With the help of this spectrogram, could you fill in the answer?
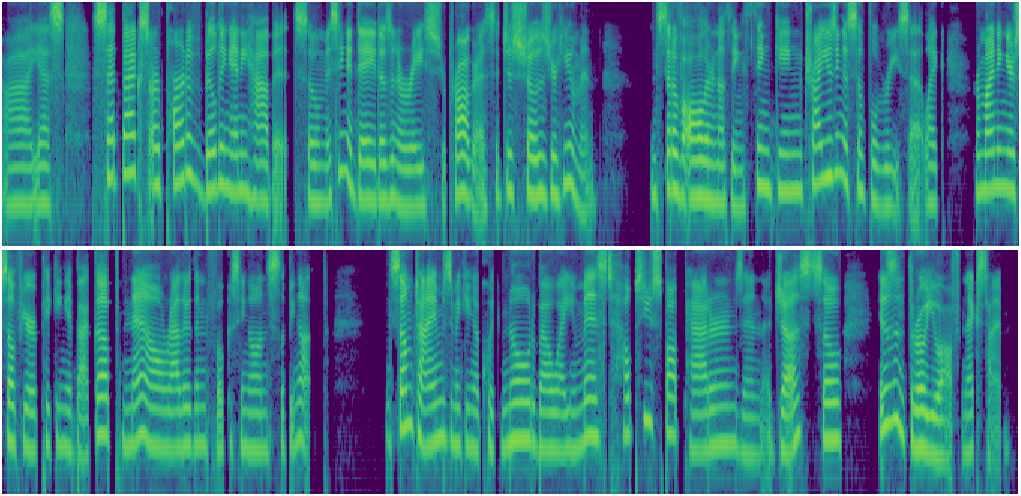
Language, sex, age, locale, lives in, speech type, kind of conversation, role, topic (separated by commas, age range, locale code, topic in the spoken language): English, female, 25-29, en-US, United States, read, expert-assistant, expert, What advice would you give your past self yearly?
